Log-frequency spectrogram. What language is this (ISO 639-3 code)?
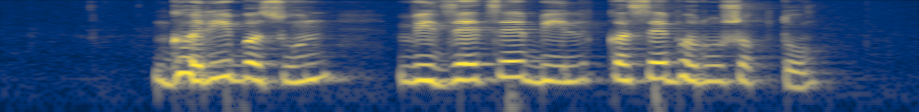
mar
